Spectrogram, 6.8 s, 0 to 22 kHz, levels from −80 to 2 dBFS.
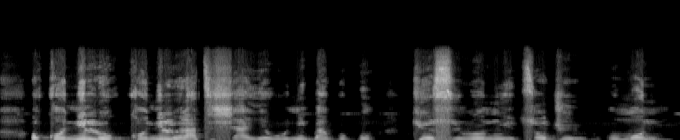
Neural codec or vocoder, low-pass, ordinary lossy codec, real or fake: none; 14.4 kHz; none; real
